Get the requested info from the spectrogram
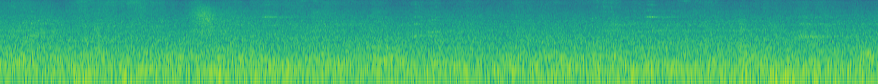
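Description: Empty coal cars of a freight train rolling past, their steel wheels rumbling steadily on the rails, with two brief faint wheel squeals.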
